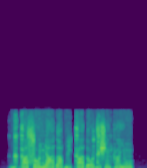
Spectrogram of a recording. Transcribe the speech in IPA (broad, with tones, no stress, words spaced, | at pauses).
ɡɨ˨ɡa˧ soː˦ɲaː˨ɗa˨ bi˧ ka˧ɗo˦˨ dɨ˨ʃɛ̃˨˦kã˨˦ jũ˦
